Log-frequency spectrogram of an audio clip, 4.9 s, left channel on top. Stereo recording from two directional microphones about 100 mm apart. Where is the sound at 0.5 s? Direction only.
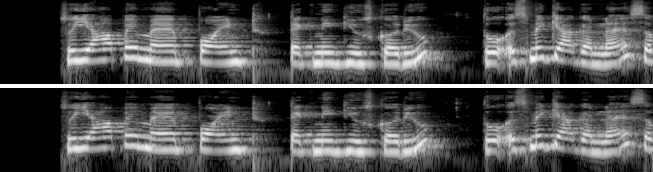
20° left (ahead or behind).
